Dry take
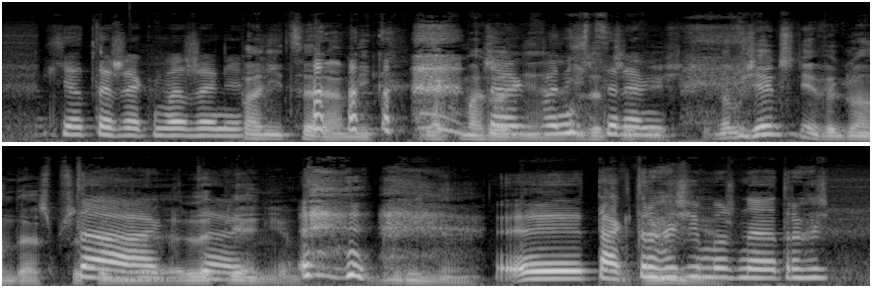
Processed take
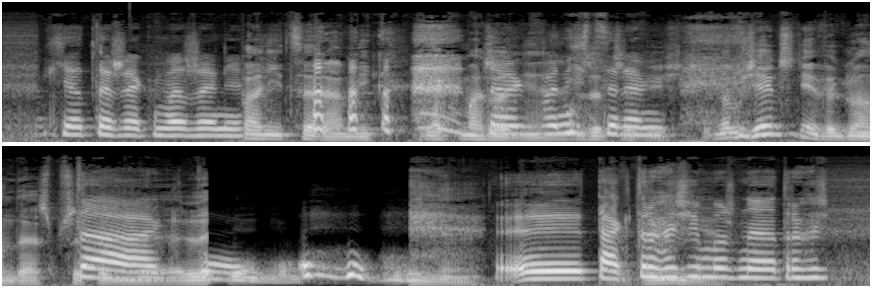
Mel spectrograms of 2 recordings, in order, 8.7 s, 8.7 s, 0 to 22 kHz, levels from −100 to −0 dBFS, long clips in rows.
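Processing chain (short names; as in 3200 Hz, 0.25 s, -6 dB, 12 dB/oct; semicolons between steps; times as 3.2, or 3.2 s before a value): 5.36–6.38 elliptic band-pass 120–650 Hz, stop band 40 dB; in parallel at -2.5 dB: compressor, threshold -39 dBFS, peak gain reduction 16.5 dB; on the sum: gain +9 dB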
